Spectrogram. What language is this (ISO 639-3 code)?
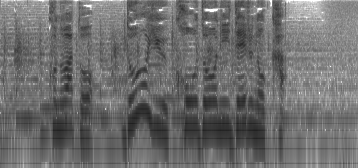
jpn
